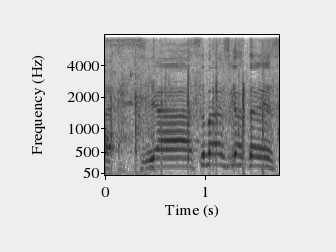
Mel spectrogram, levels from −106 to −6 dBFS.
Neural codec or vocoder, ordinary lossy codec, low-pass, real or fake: none; none; 7.2 kHz; real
